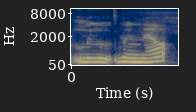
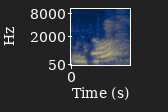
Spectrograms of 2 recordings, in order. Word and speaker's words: Lunella: But okay, so how do you pronounce her name? Lunel? How do you, Jen? Lunella?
